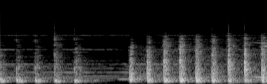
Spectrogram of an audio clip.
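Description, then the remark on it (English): Heavy fist pounding on a man's door in Danbury, a fast steady series of loud thuds, a brief pause, then another insistent burst of blows. No one speaks. “But ringing his bell and pounding on his door got me nothing.”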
